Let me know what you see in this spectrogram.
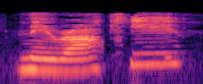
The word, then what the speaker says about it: Meraki: but it looks like it's pronounced Meraki. And it's spelled M-E-R-A-K-I.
